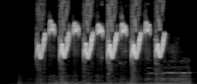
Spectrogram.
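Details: Cinereous tit pouring out a loud, persistent song meant to provoke lazy or stressed caged birds into calling: seven crisp high whistled two-part phrases, rising slur plus piercing top note, delivered steadily for two seconds.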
